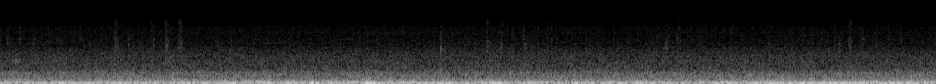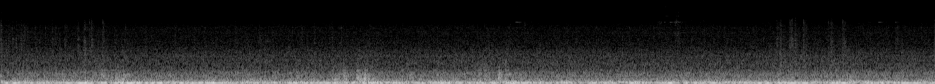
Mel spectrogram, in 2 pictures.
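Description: Steady low rumble of a moving Amtrak California Zephyr passenger car heard from inside the car: the wheels on the rails and the car body running at speed.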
